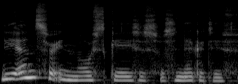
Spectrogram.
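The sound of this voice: Somewhat breathy, a woman with a Dutch accent shows very wide pitch swings in a dark, mellow tone.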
